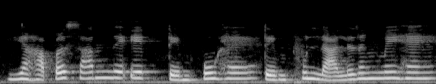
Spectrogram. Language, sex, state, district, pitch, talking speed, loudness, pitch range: Hindi, female, Bihar, Gopalganj, 270 Hz, 150 wpm, -14 LUFS, 230-285 Hz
